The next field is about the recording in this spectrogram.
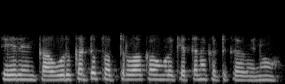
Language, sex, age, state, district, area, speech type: Tamil, female, 18-30, Tamil Nadu, Madurai, rural, conversation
